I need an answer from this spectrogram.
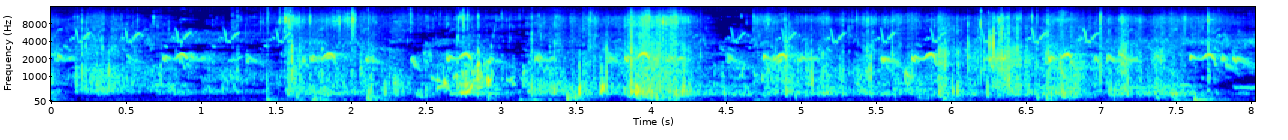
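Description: Birds chirping, one short call repeating roughly once a second, over open-air background noise.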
